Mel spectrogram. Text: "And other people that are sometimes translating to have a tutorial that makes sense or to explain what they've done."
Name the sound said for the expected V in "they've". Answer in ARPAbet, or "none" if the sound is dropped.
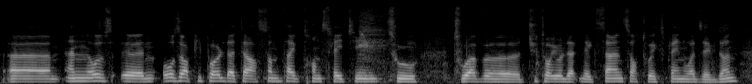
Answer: V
